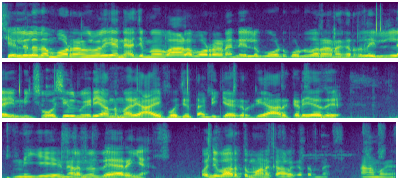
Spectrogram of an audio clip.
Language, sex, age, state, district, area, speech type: Tamil, male, 30-45, Tamil Nadu, Coimbatore, rural, spontaneous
